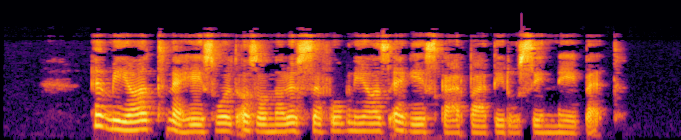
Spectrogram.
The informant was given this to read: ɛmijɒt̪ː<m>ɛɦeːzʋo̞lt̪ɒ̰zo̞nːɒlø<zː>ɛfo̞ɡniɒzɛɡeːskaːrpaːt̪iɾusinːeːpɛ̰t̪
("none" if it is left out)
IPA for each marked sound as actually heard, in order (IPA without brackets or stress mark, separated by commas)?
n, sː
